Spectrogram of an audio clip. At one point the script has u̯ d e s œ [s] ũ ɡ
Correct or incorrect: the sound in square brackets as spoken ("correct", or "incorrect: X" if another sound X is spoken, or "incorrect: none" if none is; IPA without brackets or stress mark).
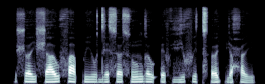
correct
